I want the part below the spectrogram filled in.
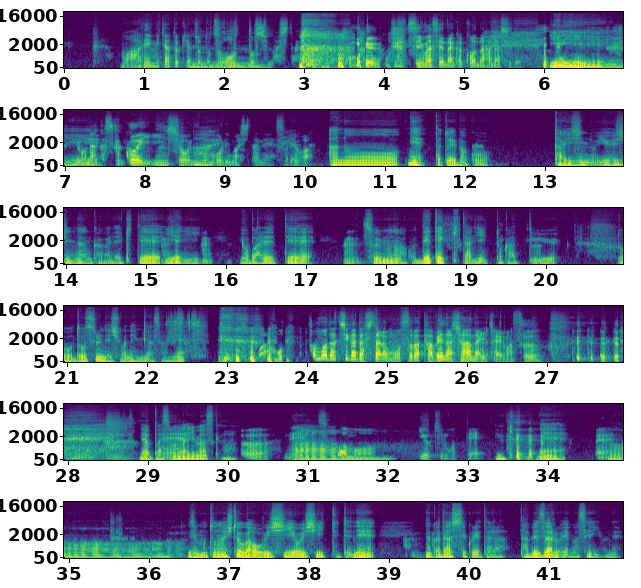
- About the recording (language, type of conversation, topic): Japanese, unstructured, 次に行ってみたい旅行先はどこですか？
- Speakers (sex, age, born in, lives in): male, 40-44, Japan, Japan; male, 50-54, Japan, Japan
- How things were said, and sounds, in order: drawn out: "うーん"; laugh; laughing while speaking: "すいません、なんかこんな話で"; chuckle; tapping; static; distorted speech; laughing while speaking: "そら食べなしゃあないんちゃいます"; laugh; laugh; drawn out: "ああ"; other background noise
